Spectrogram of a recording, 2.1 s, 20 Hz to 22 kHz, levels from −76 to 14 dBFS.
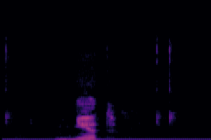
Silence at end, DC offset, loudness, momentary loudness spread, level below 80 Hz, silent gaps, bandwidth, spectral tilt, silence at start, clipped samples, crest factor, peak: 0 s; under 0.1%; -37 LUFS; 23 LU; -56 dBFS; none; 16.5 kHz; -3.5 dB/octave; 0 s; under 0.1%; 24 dB; -20 dBFS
